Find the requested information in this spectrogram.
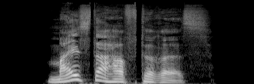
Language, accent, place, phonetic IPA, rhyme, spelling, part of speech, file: German, Germany, Berlin, [ˈmaɪ̯stɐhaftəʁəs], -aɪ̯stɐhaftəʁəs, meisterhafteres, adjective, De-meisterhafteres.ogg
- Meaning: strong/mixed nominative/accusative neuter singular comparative degree of meisterhaft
